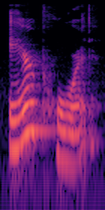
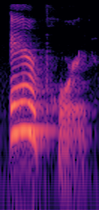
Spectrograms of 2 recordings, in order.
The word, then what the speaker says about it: airport: foreign okay let's check Airport so as you see the stress is on the first syllable Airport I pronounce air more strongly computer so computer has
